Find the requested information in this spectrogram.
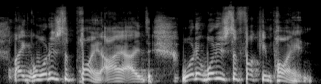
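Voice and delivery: exasperated. Real, not acted. Streamer rants at viewers over small tips, exasperated. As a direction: throw your hands up in disbelief.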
